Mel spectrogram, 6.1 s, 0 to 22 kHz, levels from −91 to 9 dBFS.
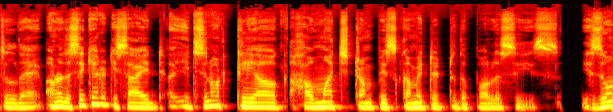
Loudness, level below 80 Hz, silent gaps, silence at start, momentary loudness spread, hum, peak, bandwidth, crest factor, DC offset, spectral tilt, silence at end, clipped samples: -12 LUFS; -54 dBFS; 5.64-5.81 s; 0 s; 8 LU; none; 0 dBFS; 19 kHz; 14 dB; under 0.1%; -4 dB/octave; 0 s; under 0.1%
